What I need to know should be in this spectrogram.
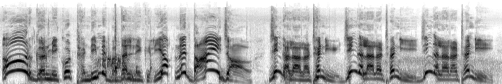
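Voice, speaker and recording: Playful cartoon instructor, sharp bright tone, wildly swooping pitch, raspy, sing-song. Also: male voice, wildly swooping pitch, moderate pace, heavily acted. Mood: playful instructing. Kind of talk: Hindi cartoon dub.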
